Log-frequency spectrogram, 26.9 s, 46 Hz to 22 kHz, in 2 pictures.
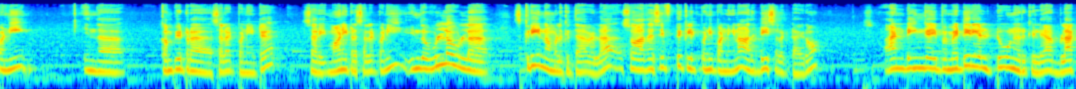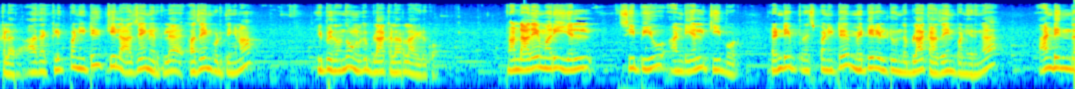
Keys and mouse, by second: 0.6 l, 3.2 shift+middle click, 8.4 shift+click, 13.5 click, 15.5 click, 17.4-18.6 middle drag, 20.8 l, 24.6 click.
